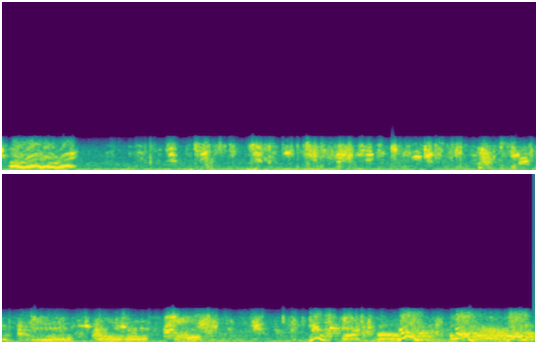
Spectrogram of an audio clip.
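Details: Rat Terrier Babygirl playing rough with another dog, Levi, at home: a rising-and-falling whine opens, then a dense stream of growls and yips with a person urging them on, saying all right, get it.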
